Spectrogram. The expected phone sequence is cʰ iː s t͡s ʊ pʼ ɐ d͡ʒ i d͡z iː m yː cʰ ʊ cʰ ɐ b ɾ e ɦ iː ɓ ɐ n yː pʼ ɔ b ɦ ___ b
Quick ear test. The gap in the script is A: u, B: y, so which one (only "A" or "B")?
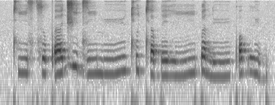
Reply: B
